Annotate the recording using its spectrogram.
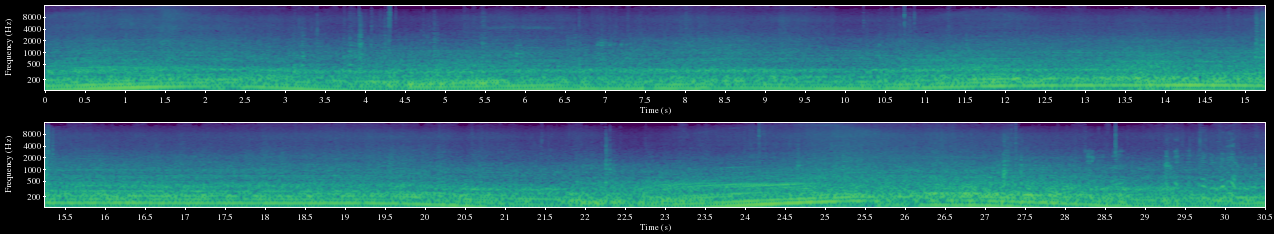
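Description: Subaru WRX's turbocharged flat-four engine heard from inside the cabin while driving, its revs rising and falling with the throttle, including a clear climb about three quarters of the way through.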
